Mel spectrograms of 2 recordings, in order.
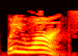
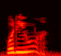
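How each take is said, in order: First: Loud, high-pitched, rude demand. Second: Very soft, high, gentle question; kind. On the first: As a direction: throw the question at them rudely. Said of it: "said it in a rude way". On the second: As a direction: ask it kindly, almost under the voice. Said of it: "said it in a kind way". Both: Acted.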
